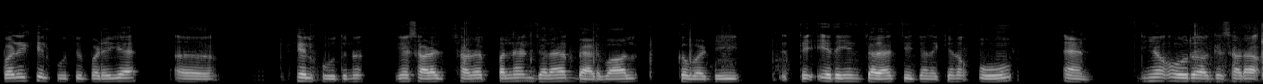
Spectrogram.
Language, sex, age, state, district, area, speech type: Dogri, male, 30-45, Jammu and Kashmir, Udhampur, urban, spontaneous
